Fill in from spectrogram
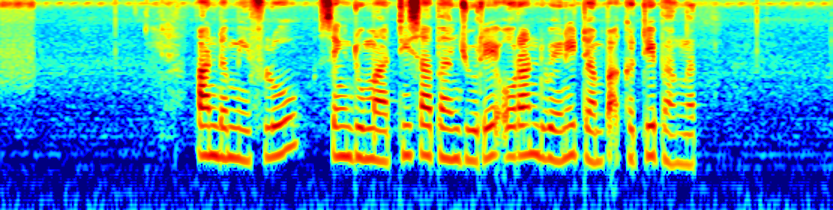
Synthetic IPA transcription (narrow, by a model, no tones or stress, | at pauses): panɖəmiflusɪŋdumad̥i̤sab̥ä̤ɲd͡ʒuɾeʔoɾanduwenid̪̥ä̤mpaʔɡ̥ə̤ɖ̥e̤b̥ä̤ŋət̪̚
